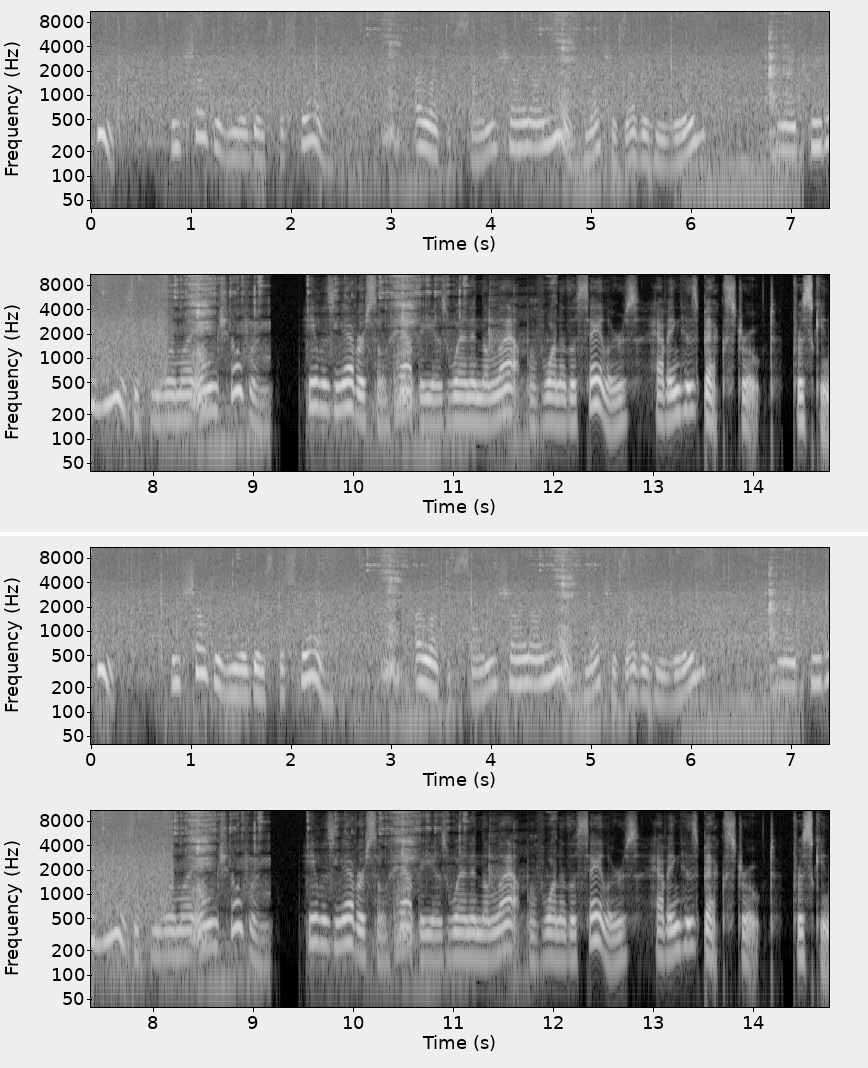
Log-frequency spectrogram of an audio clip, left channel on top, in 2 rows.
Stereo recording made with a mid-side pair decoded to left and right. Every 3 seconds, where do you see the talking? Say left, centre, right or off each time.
right, centre, left, left, left.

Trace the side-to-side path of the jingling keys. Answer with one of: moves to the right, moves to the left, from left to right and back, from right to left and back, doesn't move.
moves to the left.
